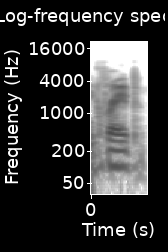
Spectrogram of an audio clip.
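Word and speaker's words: crêpe: crepe his crepe crepe it's actually it's actually crap but americans say crepe yeah okay and then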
